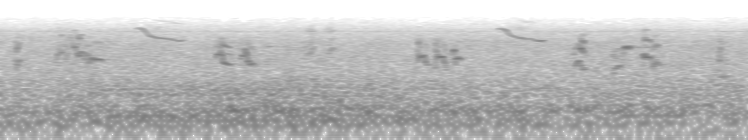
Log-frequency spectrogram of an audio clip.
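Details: A bulbul recorded as a lure call (merbah), a matched pair focused on fighting rather than singing: short bubbly chirps in clusters about every second, with high thin down-slurred whistles between, over a steady background hiss.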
